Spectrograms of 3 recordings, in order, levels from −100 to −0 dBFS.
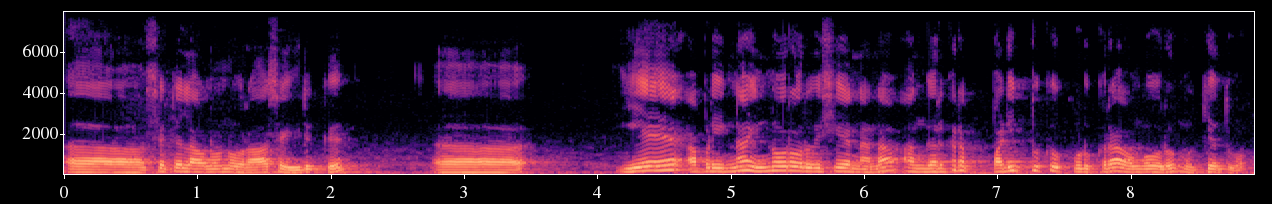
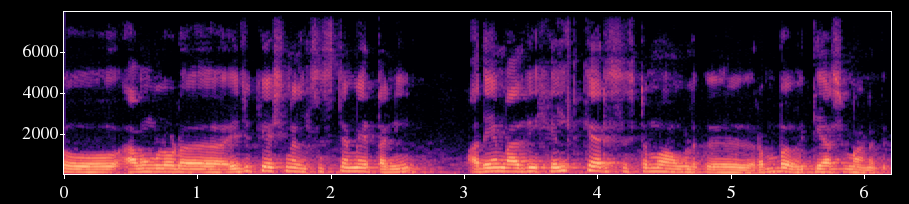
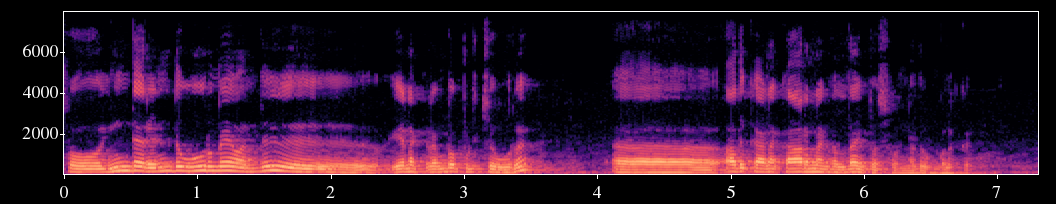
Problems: none marked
